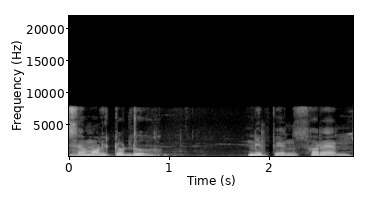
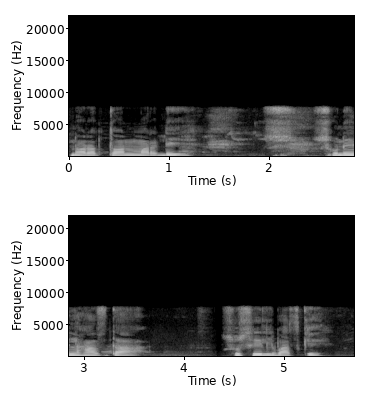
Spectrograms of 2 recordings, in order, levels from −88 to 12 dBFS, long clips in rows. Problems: none marked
